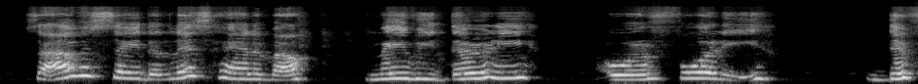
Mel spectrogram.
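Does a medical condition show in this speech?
Yes: cerebral palsy.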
